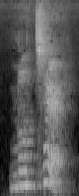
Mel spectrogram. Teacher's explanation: Notaire, c'est notaire, avec un R roulé.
